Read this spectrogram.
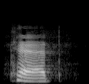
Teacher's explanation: or curve so in this world it's that cur sound and since it's at the beginning of the word so it would be aspirated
